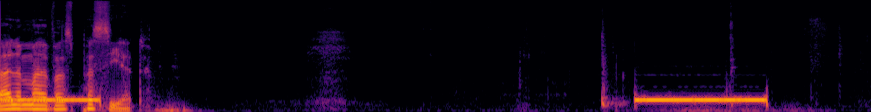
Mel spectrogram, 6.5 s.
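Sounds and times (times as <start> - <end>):
speech: 0.0 - 1.2
telephone ringback tone on outgoing call: 0.3 - 0.8, 4.8 - 5.8.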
